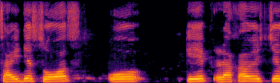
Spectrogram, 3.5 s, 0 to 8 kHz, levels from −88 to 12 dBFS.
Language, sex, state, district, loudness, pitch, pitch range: Bengali, male, West Bengal, Malda, -12 LUFS, 225 Hz, 215-230 Hz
